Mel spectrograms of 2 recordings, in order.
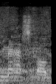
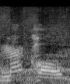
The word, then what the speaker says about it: Matt Call: I said Mascall, but it's Matt Call, 1954.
